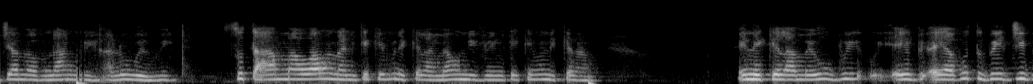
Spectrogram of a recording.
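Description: The sender judged the talker silent three times and stopped sending speech frames, and the receiver filled each gap with AMR comfort noise synthesised from a rough level and spectrum description. This happens from 2.15 to 2.23 s for 80 ms, from 6.67 to 7.07 s for 400 ms, and from 7.09 to 7.33 s for 240 ms. Each time, the real background gives way to a smooth, steady hiss that switches in and out.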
